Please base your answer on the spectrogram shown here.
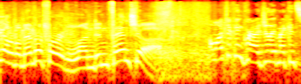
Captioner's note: some Applause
